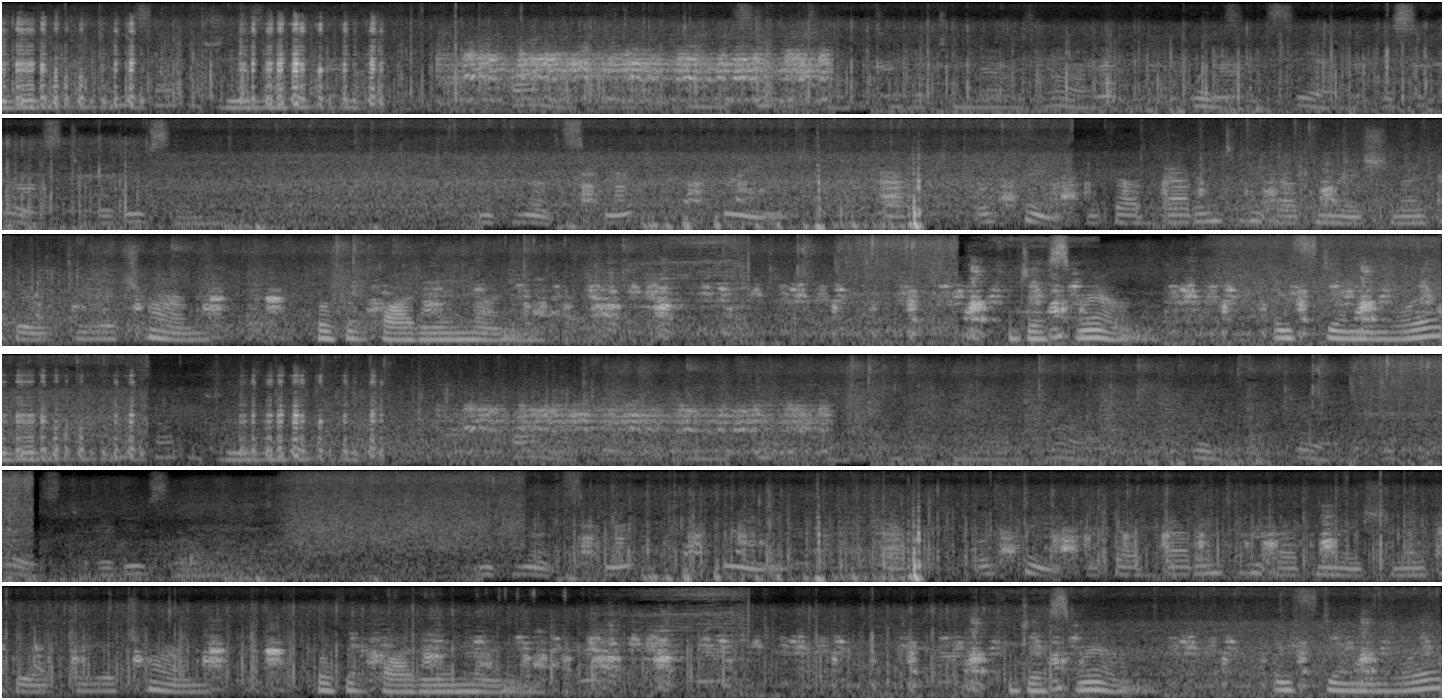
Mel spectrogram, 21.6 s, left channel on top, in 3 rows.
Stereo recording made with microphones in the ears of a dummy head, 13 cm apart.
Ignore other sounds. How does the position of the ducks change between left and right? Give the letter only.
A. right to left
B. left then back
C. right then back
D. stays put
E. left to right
C.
